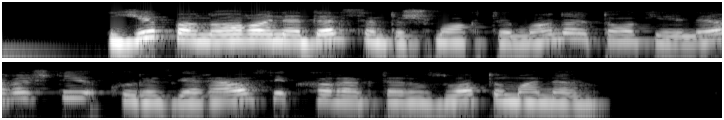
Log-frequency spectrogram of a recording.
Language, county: Lithuanian, Utena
